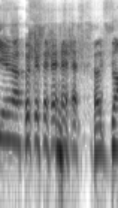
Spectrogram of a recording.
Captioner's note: laughing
